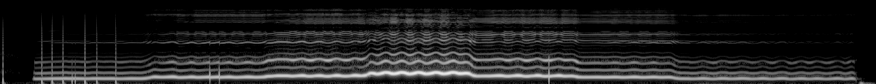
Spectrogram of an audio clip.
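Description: From 0.03 to 1.17 s, a train of clicks ticks over the music. They arrive at an uneven pace, about 5.6 per second, roughly seven in all. Each pops out at about the level of the music itself. The clicks share much the same shape. An outside pulse source is the likely cause, such as nearby equipment or a faulty connection or power supply.

Repeated frames cause stutters. At 0.72 to 0.78 s, a 32 ms block plays twice more, which fits a single compressed frame. That adds 64 ms. At 2.10 to 2.29 s, a 96 ms stretch repeats twice, adding 192 ms. At 5.49 to 5.52 s, a 32 ms block repeats once, adding 32 ms. In each case the decoder plays the same audio again. A small blip can mark each seam. The clip grows longer by the repeated time.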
